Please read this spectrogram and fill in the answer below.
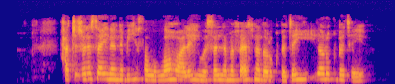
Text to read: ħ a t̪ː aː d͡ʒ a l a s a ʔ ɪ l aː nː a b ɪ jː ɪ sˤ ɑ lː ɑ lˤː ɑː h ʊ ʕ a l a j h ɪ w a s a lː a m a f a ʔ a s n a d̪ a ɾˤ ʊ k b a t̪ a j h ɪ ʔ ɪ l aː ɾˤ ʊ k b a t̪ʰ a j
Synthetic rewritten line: ħ a t̪ː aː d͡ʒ a l a s a ʔ ɪ l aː nː a b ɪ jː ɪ sˤ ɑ lː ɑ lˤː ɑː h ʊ ʕ a l a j h ɪ w a s a lː a m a f a ʔ a s n a d̪ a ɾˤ ʊ k b a t̪ a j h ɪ ʔ ɪ l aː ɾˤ ʊ k b a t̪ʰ a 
